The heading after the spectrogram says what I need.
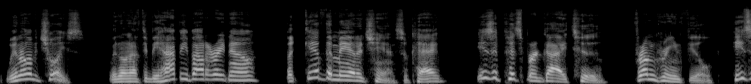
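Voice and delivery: rally the fanbase, voice climbing high; excited pleading. Real, not acted. Fan pleading to give coach chance.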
